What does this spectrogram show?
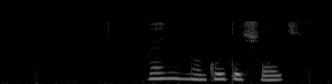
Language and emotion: Russian, sad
